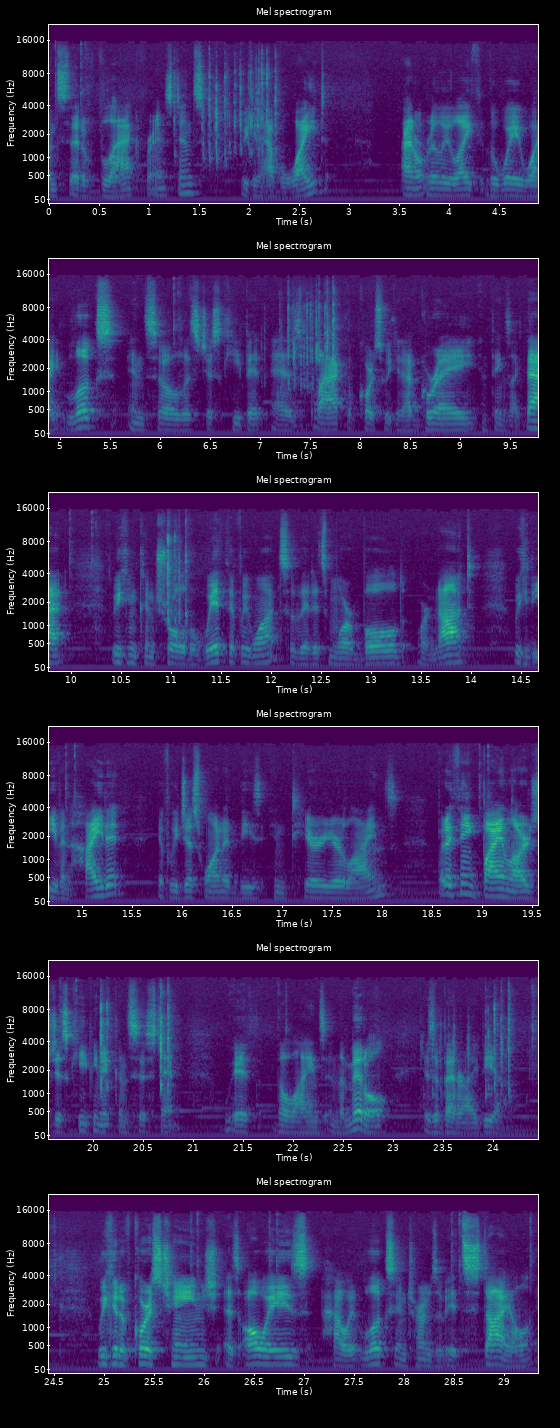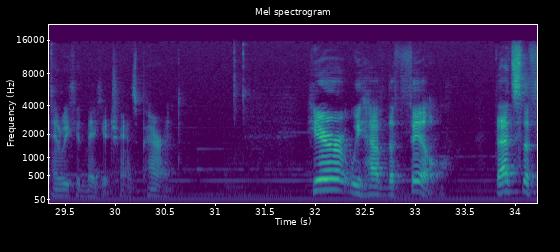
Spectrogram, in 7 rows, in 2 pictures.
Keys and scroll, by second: 1.3-2.6 typing, 5.3 typing, 7.1-8.1 typing, 11.1 typing, 20.2 2, 20.7 Return, 23.3-24.0 typing, 24.1 Return, 26.5 typing.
